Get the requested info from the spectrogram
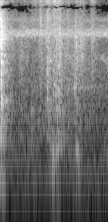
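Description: Cardboard shipping box being opened by hand: a sharp snap as the flaps are first pulled apart, then soft rustling and scraping of cardboard.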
